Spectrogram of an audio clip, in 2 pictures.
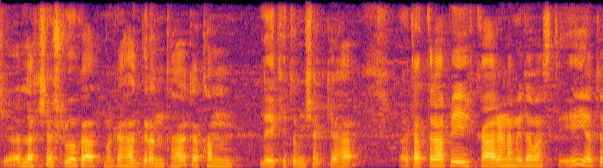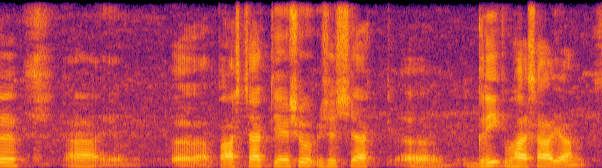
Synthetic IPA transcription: lɐkʂɐʃloːkaːt̪mɐkɐɦɐ̆ɡɾɐnt̪ʰɐɦɐ̆kɐt̪ʰɐm | leːkʰit̪umʃɐkjɐɦɐ̆ | t̪ɐt̪ɾaːpikaːɾɐɳɐmid̪ɐmɐst̪ḭjɐt̪ | paːʃt͡ʃaːt̪jeːʃoʋḭʃeʃjaː | ɡɾiːkbʱaːʂaːjaːm

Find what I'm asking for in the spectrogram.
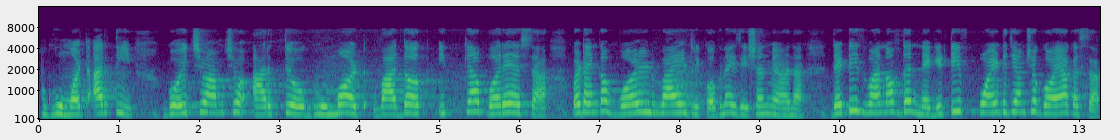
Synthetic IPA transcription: ɡʱuməʈa̰ɾt̪i | ɡojt͡ɕjɔamt͡ɕjɔʔaɾt̪jɔɡʱuməʈʋad̪əkit̪̚kjabəɾɛəsa | pəɳʈɛ̃ŋkaʋəɾɭɖʋajlɖɾikɔɡnajzeɕənmɛʋana | d̪ɛʈizʋənɔfd̪əneɡeʈiʋpɔiɳʈd͡ʑeamt͡ɕaɡɔjãkəsa

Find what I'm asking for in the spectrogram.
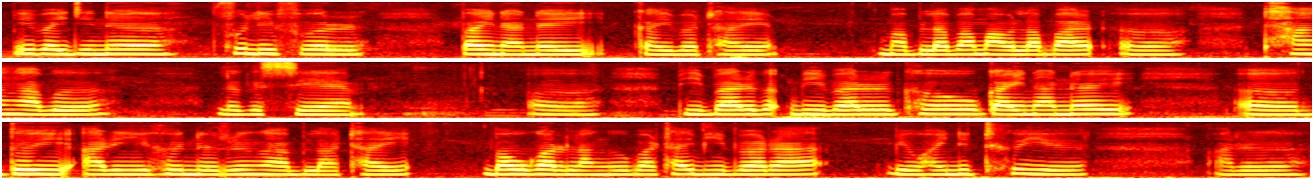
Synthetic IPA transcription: bibajdinɯpʰulipʰɯɾ | b̥ajnanɯjɡ̥ajbatʰaj | mablabamablaba | tʰaŋabɯ | lɯɡɯse | bibaɾbibaɾkʰɯwɡajnanɯj | dɯjaɾiɦɯnɯɾɯŋablatʰaj | bawɡaɾlaŋɯbatʰajbibaɾabewɦajnɯtʰɯjɯ | aɾɯ

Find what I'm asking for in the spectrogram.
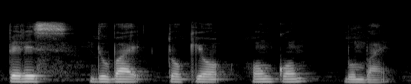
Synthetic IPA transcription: peɾis | dubajtɔkjɔ | hɔŋkɔm | bumbaj

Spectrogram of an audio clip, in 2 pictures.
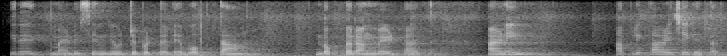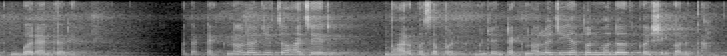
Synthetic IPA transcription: kit̪emeɖisiːnɡʱewt͡ɕepəʈə̰lḛʋəɡt̪ã | ɖɔkʈəɾãŋkmiɭt̪at̪aɽ̃i | apliːkaɭd͡ʑiːɡʱet̪a̰t̪bəɾjãt̪əɾe | at̪aʈeknɔlɔd͡ʑit͡sɔɦad͡ʑiɾbʱaɾkəsɔpə̰ɽna̰m̤əɳd͡zeʈeknɔlɔd͡ʑijet̪uːnməd̪əd̪kəɕḭːkəɾt̪a

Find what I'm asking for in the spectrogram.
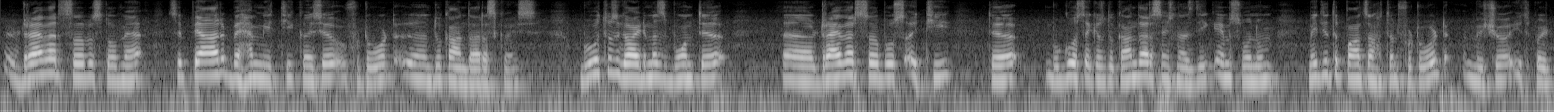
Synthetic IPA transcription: ɖɾaːjʋɐɾsəbisd̪oːme | sɨpjaːɾbɐɦɛmːit̪ʰːiːkə̃ːsifuʈoʈd̪ukaːnd̪aːɾɐskə̃nsʲ | but̪ʰusɡaːɖimɐzboːnt̪e | ɖɾaːjʋɐɾsəbusɐt̪ʰːiːt̪ebuɡoːsɐkʲisd̪ukaːnd̪aːɾɐsɐ̃t͡ʃʰnɐzd̪iːkemsoːnum | med̪ʲit̪ɨpãːt͡sɐ̃ɦɐt̪ʰɐnfuʈoʋoʈmet͡ʃʰuit̪ʰpəʈ

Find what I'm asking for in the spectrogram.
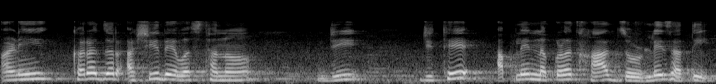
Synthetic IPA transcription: aɽ̃ikʰəɾəd͡zəɾəɕiːd̪eʋəst̪ʰanə | d͡ʑiː | d͡ʑit̪ʰeaplenəkɭət̪hat̪̚d͡zoɽled͡zat̪iː

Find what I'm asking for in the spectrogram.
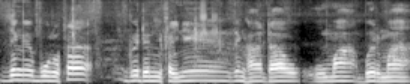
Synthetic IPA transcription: zɯŋɯbuɾopʰɾa | ɡɯdɯnipʰɾajnɯzɯŋɦadawumabɯɾma

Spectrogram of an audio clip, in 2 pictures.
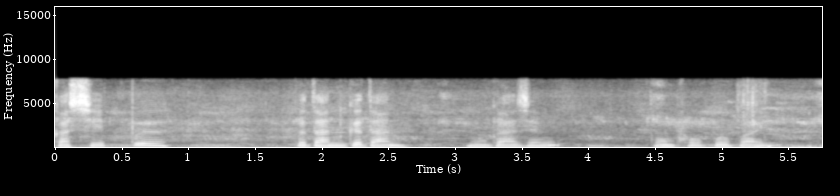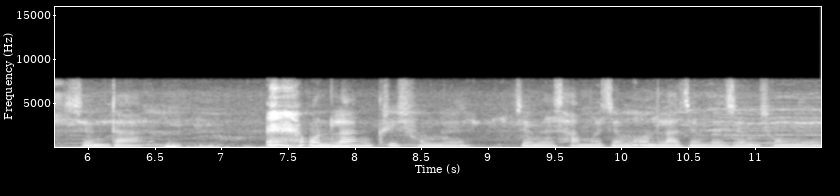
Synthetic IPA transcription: ɡ̥asetbɯ | ɡ̥ɯdanɡɯdanː | uɡazɯŋ | d̥ɔŋpʰɔbɯbajz̥ɯŋda | ɔnlaŋkʰɾisɔŋnɯz̥ɯŋɯsamɯzɯŋɔ̰nla̰zɯŋbɯzɯŋsɔŋnɯ

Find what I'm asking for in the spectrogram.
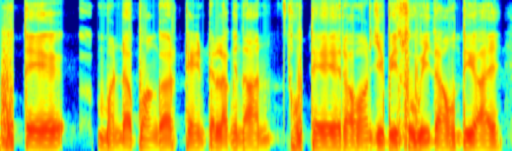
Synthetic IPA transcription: hʊt̪emɐ̃ɳɖəpʋãːŋɡəɾʈẽːɳʈlɐɡə̃nd̪aːɦɪnɪ̆ɦʊt̪eɾəʋəɽ̃d͡ʑiːbɪsuʋiːd̪ʱaɦũːn̆d̪iaːɦeː

